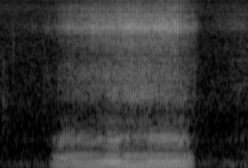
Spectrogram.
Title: snoring lol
